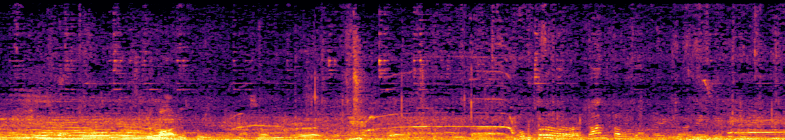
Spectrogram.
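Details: At a livestock market in Ciwareng, Purwakarta, a cow gives one long, level, throaty moo of about a second and a half. Afterwards, people talk loudly amid the general din of the market.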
